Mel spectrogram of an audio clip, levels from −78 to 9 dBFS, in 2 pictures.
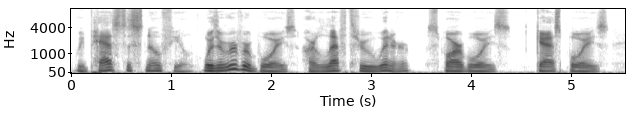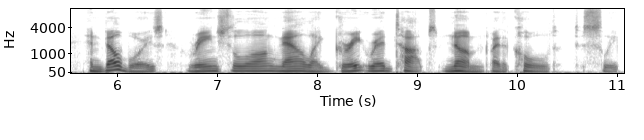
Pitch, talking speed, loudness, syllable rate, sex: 115 Hz, 180 wpm, -21 LUFS, 4.2 syllables/s, male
